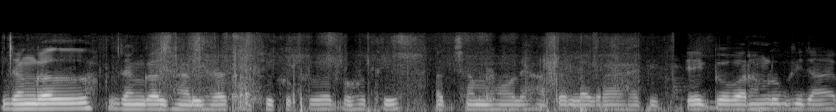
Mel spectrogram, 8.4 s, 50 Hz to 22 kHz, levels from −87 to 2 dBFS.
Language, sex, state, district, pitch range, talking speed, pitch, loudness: Hindi, male, Chhattisgarh, Balrampur, 125-135 Hz, 165 wpm, 130 Hz, -27 LUFS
